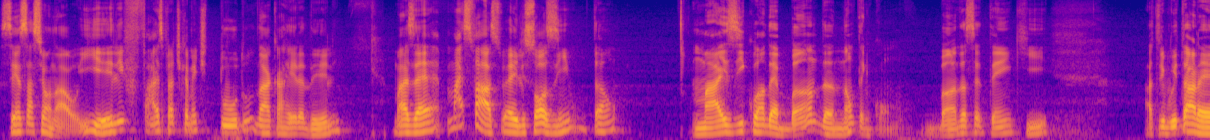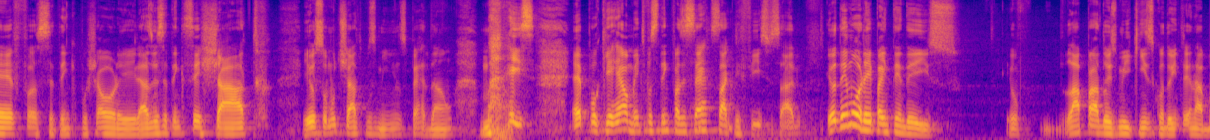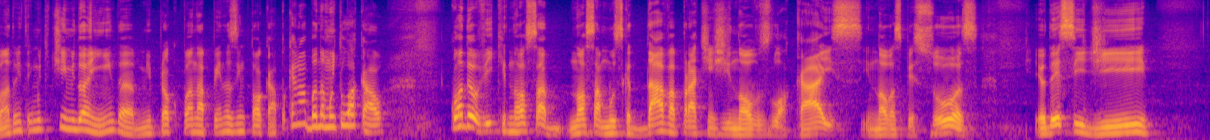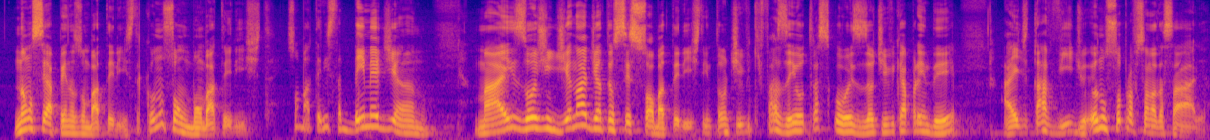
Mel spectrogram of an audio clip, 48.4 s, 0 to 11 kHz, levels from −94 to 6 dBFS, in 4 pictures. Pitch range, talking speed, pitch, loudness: 105-150 Hz, 195 wpm, 125 Hz, -18 LUFS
